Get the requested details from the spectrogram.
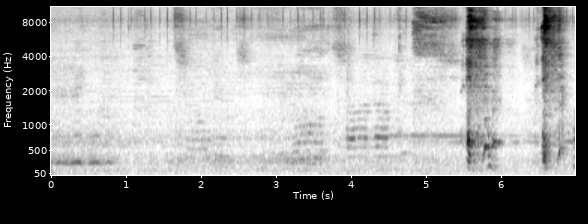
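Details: Child's cough during play, heard amid talk of riding a motorcycle.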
